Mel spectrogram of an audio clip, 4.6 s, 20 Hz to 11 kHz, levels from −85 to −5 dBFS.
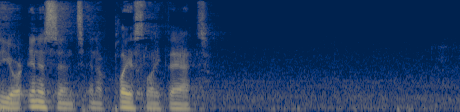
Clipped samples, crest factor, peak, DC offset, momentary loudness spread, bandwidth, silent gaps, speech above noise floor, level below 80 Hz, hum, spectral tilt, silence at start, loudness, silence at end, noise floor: under 0.1%; 20 dB; -20 dBFS; under 0.1%; 26 LU; 11 kHz; none; 23 dB; -60 dBFS; none; -4.5 dB/octave; 0 s; -36 LUFS; 0 s; -59 dBFS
